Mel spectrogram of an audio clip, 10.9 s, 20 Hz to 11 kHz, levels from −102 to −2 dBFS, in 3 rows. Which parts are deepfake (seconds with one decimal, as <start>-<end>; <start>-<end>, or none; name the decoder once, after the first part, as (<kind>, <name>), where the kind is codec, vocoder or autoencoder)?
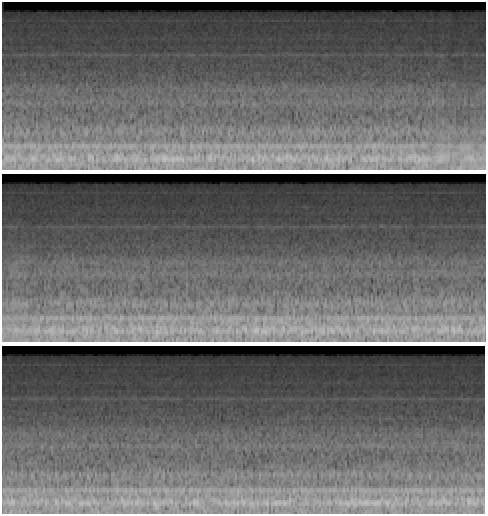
3.2-3.9 (vocoder, WaveNeXt)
